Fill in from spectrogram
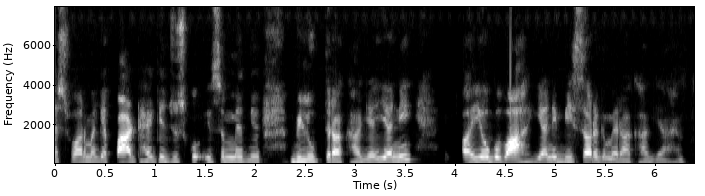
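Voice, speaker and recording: A man's voice: sits high, no room sound, lo-fi sound. A male teacher giving a Hindi grammar lesson, who repeats each definition several times and asks and answers his own questions.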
